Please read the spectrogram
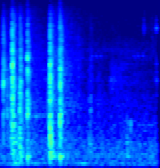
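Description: Typing on a laptop keyboard: two quick runs of key clicks in the first second, then a few scattered light taps.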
